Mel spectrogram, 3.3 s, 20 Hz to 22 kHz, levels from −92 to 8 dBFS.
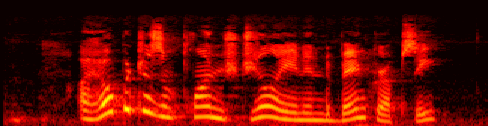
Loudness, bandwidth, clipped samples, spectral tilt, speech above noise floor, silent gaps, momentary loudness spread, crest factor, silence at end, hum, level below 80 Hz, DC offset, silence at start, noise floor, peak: -30 LUFS; 13.5 kHz; under 0.1%; -3 dB/octave; 28 dB; none; 8 LU; 18 dB; 0.35 s; none; -66 dBFS; under 0.1%; 0.1 s; -57 dBFS; -12 dBFS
